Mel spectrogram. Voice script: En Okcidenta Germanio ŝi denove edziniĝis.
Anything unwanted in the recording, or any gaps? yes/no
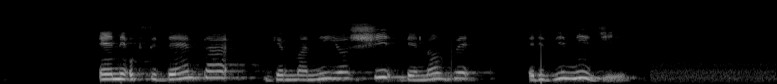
no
